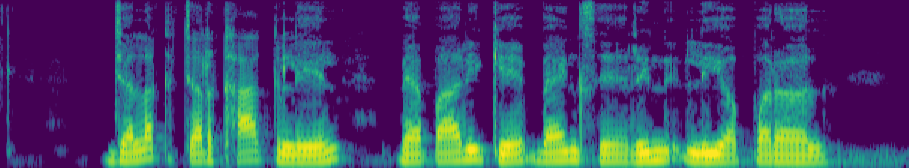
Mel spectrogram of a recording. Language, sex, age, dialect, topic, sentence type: Maithili, male, 31-35, Southern/Standard, agriculture, statement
